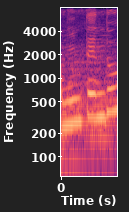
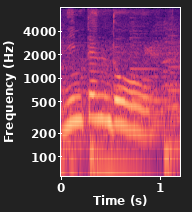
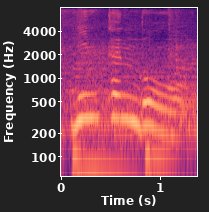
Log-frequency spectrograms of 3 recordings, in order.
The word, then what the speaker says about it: Nintendo: Vital de chez Vital on a tance à dire Nintendo mais en fait c'est Nintendo ce mot en kanji il a le kanji nin qui veut dire responsabilité et Tendo qui veut dire paradis donc responsabilité paradis Nintendo parfois on le voit écrit en katakana donc c'est bien allongé sur la fin Nintendo et non pas juste Nintendo Nintendo c'est marrant on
